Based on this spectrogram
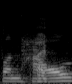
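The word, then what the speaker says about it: Funhaus: fun Haw fun house fun house I think it's house it's supposed to just be pronounced house I think um what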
